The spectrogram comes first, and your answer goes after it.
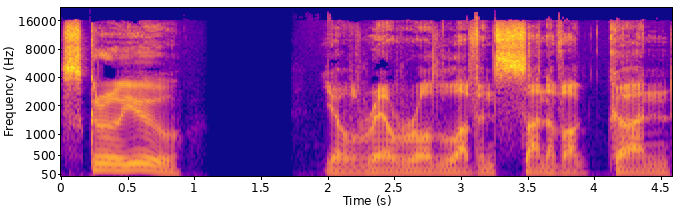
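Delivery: put-on Russian accent. Reading an email, the speaker imagines a character saying it: Yelena Belova Russian accent. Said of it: "I have to do the accent".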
